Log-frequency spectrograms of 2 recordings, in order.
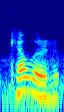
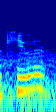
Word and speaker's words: Keeler: His name was Keeler, and I was calling him Oh, Keller. Keller. No, Keeler.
